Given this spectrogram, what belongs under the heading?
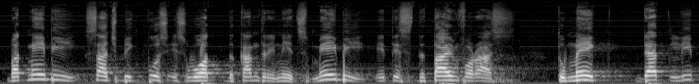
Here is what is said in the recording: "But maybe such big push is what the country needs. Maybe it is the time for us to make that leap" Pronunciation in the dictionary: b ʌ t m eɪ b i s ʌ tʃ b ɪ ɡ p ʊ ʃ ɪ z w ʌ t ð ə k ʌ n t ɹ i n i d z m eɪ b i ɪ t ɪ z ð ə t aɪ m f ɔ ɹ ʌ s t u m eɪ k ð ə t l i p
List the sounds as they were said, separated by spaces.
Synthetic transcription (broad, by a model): b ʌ t m eɪ b i s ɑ tʃ b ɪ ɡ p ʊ s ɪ s w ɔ t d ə k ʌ n t ɹ i n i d s m eɪ b i ɪ t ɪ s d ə t aɪ m f ɔ ɹ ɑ s t u m eɪ k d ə t l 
